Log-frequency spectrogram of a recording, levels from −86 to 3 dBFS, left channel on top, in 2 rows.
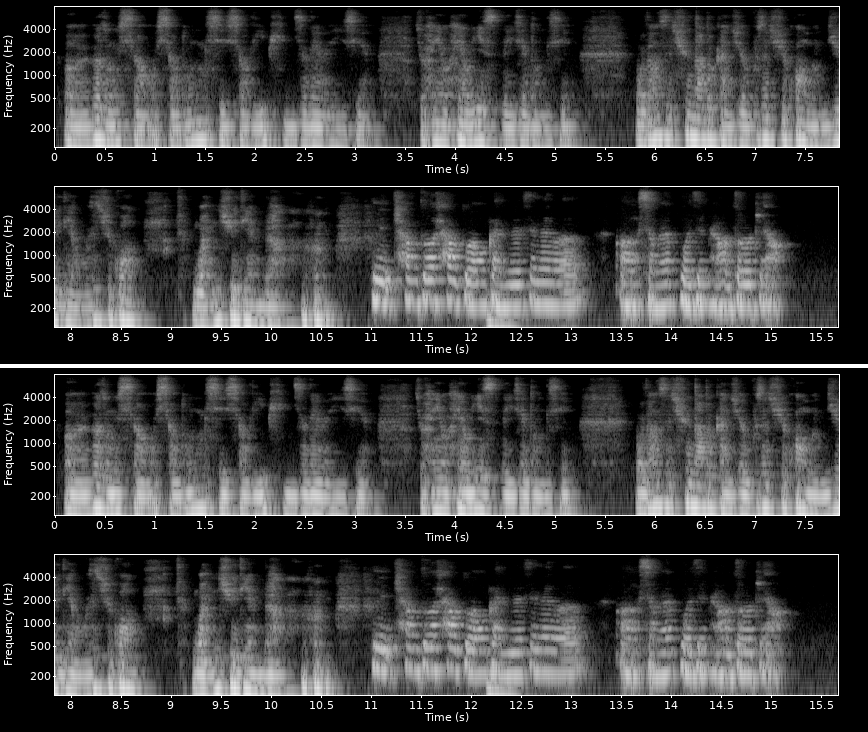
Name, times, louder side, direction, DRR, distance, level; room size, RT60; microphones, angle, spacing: voice 1, 0.0-11.0 12.1-12.4, right 1 dB, 40° right, -4 dB, 1.4 m, -23 dB
voice 2, 11.0-13.1 13.4-15.1, left 2 dB, 35° left, 3 dB, 0.4 m, -24 dB
3.2 x 2.8 x 2.7 m, 0.33 s
head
